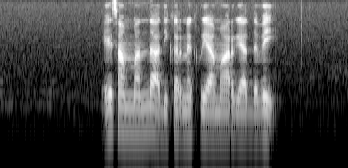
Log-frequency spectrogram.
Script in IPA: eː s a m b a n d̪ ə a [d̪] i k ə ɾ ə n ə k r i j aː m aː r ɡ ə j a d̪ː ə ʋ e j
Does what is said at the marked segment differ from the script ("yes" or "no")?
no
